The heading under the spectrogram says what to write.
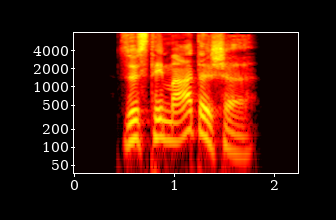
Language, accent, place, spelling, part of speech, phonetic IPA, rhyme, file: German, Germany, Berlin, systematische, adjective, [zʏsteˈmaːtɪʃə], -aːtɪʃə, De-systematische.ogg
- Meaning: inflection of systematisch: 1. strong/mixed nominative/accusative feminine singular 2. strong nominative/accusative plural 3. weak nominative all-gender singular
